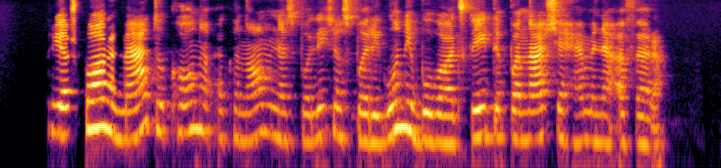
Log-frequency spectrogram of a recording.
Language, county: Lithuanian, Vilnius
